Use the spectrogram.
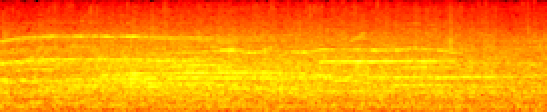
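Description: A steady, dense wash of applause from an audience holds at an even level for about four seconds, with thin high whistle-like tones drifting through it. No one speaks.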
